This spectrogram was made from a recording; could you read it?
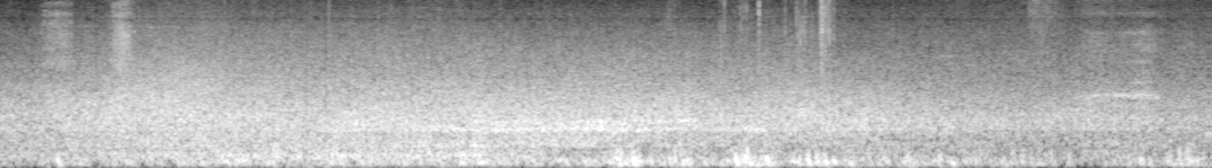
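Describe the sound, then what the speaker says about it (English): Moderate wind blowing steadily outdoors, a broad rushing noise with gusty rumble and faint rustling throughout. "It's windy out here, man."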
